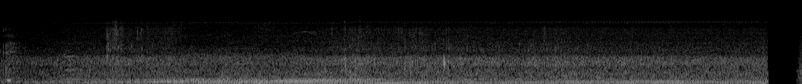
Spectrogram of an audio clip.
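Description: Steady creek-water and wind noise with a low, even hum that sets in about two seconds in. The sound cuts out abruptly just before the end.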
